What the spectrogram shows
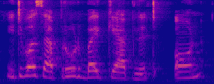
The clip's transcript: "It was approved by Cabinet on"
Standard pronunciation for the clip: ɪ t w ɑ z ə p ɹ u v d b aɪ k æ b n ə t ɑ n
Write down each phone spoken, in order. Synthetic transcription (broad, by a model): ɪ t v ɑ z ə p ɹ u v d b aɪ k æ b n ə t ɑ n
